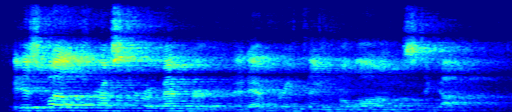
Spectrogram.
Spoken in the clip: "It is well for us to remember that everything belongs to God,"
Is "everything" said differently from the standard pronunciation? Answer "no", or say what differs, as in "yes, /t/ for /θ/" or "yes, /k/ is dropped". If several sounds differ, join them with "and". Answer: no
